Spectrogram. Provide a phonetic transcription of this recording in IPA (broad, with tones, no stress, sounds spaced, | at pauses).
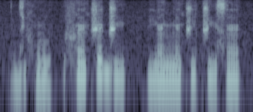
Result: d i˨ f ũ˨ l | f ɛ̃˧ t͡ʃ ɛ˦ d͡ʒ i˧ | j ɛ̃˨ ɲ ɛ̃˨ t͡ʃ i˦ t͡ʃ i˧ s ɛ̃˦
